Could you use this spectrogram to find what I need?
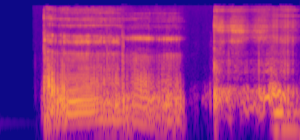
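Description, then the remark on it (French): Loud snoring of a wolf: one long, rasping, growly snore, a brief pause, then a second rumbling breath starting up. No talking. “Et pendant que le loup ronfle”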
